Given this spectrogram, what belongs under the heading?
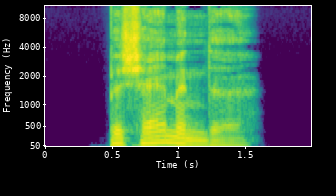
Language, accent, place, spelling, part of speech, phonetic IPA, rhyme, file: German, Germany, Berlin, beschämende, adjective, [bəˈʃɛːməndə], -ɛːməndə, De-beschämende.ogg
- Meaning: inflection of beschämend: 1. strong/mixed nominative/accusative feminine singular 2. strong nominative/accusative plural 3. weak nominative all-gender singular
